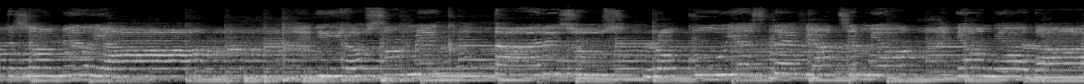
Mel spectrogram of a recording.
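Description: A song sung in a child's voice over a steady beat, with plucked-string, guitar-like accompaniment.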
